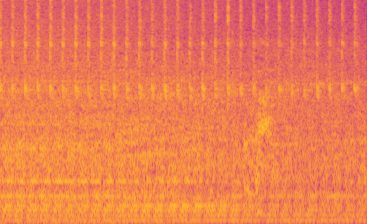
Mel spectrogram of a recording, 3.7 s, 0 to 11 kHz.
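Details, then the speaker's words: 1954 Buick, last on the road in 1992, being revived, first moving under its own power and leaking fluid: sharp, even ticking about four per second over a steady idle; unidentified ticking noise, source unknown. "and then it's also making this weird noise not sure what that noise is"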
